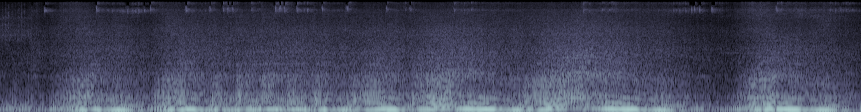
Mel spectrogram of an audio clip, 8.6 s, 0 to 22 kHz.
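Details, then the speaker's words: MR2 turbo petrol engine after turbo upgrade, new ECU, injectors, coils and fuel system: repeated blips in a garage with a raspy chuffing edge; suspected exhaust leak from something left loose or poor fit. "Got an exhaust leak. I either forgot to do something up or it just doesn't fit."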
